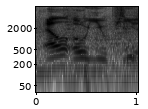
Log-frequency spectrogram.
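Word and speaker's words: Loup: His name is Lou, like L-O-U-P. It's wolf in French. Lou, but the P is silent.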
